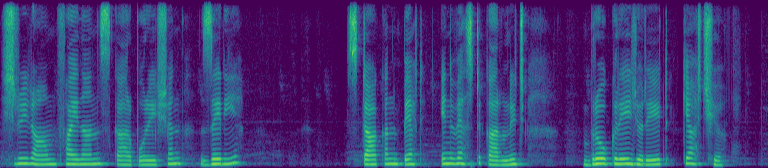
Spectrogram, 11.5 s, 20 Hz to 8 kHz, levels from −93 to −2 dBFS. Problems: background sounds at intervals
